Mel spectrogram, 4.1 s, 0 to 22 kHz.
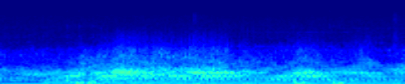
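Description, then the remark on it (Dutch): A steady, loud drone of propeller engines from B-25 bombers of the Royal Netherlands East Indies Army flying over the rice fields of Sumatra in 1946, with layered low harmonic throbbing that swells slightly in the middle and holds throughout. “In 1946 vliegen B-25 bommenwerpers van het koloniale Koninklijk Nederlands-Indisch leger over de rijstvelden van Sumatra.”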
